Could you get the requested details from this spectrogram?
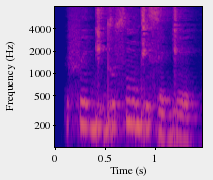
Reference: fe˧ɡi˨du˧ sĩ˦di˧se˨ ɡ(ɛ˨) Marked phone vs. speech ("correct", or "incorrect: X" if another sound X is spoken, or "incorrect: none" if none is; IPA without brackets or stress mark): incorrect: e˨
